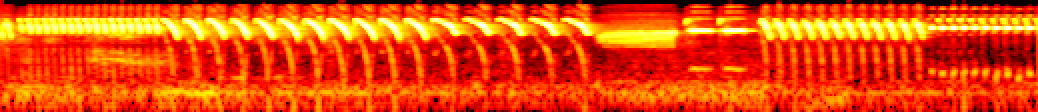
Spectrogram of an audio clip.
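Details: Bottle-green local canary song used as tutoring material for young birds learning to sing: rapid rattling trill, then a long series of quick descending whistled sweeps, a short pure note, more trills and a steady high whistle.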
